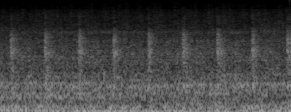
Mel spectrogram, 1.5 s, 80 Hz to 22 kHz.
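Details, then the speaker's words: 1998 GMC Savana 2500 5.7-litre V8 at idle: sharp, even knock about six times a second over a steady rumble; owner first thought it a tick, now suspects a knock, cause not confirmed. "the ticking sound that i thought was a ticking sound is more like a knock maybe which is bad anyway you can hear it from here"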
